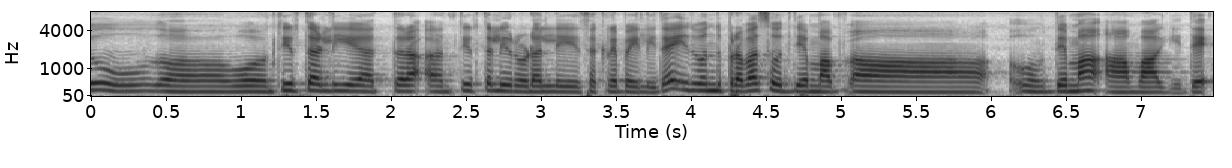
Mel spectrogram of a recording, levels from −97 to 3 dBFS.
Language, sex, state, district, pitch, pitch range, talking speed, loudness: Kannada, female, Karnataka, Shimoga, 195 Hz, 190-220 Hz, 130 wpm, -15 LUFS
